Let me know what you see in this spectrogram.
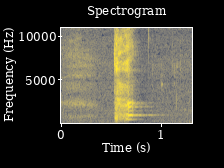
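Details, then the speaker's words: Baby with her first cold, kept home because she is not feeling well; a single short, sharp cough in a quiet room: infant cough during a cold. "She's taking her first cold like a champ, I think."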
